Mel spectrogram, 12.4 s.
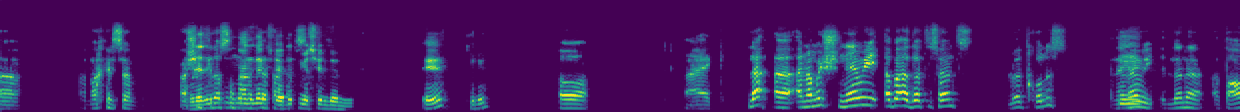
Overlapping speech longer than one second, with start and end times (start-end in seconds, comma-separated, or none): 1.9-3.2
